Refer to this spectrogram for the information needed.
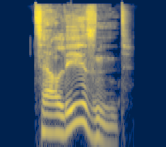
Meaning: present participle of zerlesen
- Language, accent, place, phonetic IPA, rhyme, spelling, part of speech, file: German, Germany, Berlin, [t͡sɛɐ̯ˈleːzn̩t], -eːzn̩t, zerlesend, verb, De-zerlesend.ogg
